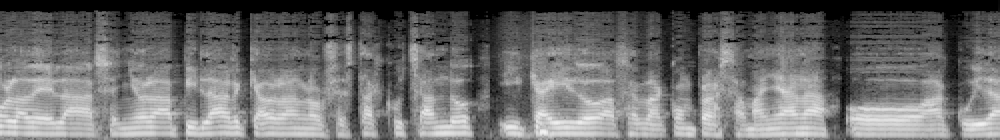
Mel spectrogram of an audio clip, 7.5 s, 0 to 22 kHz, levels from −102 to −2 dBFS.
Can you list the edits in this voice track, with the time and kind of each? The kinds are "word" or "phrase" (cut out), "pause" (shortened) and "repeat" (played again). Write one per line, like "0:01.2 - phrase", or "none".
0:03.7 - pause
0:06.3 - pause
